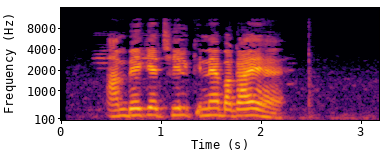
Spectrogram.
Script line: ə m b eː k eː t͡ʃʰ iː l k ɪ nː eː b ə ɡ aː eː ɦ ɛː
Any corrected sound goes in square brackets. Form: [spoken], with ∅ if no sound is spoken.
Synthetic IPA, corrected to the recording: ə m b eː k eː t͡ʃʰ iː l k ɪ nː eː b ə ɡ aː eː ɦ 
